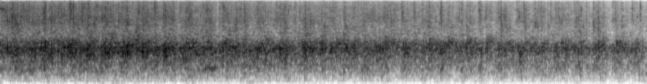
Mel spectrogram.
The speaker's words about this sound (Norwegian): Eh, tusen takk til Erling Jevne og Tor eh, Gottaas. Stor applaus.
